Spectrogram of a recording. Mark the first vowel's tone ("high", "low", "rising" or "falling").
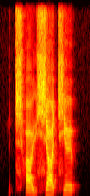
low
